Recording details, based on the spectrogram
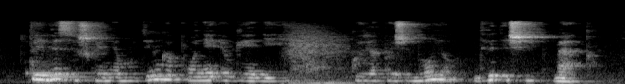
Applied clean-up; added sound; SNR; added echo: none; none; none; none.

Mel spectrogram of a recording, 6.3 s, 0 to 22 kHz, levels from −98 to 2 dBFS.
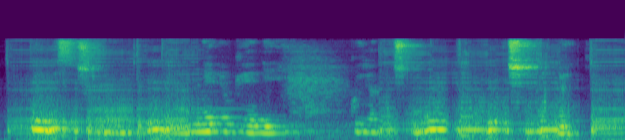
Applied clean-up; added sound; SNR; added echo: neural separator model SepFormer DNS4.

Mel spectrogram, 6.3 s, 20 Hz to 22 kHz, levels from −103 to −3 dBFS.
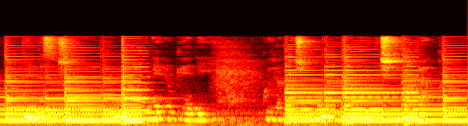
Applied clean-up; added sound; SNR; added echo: none; Acoustic guitar / Strum; -4 dB; reverberation time 0.3 s.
